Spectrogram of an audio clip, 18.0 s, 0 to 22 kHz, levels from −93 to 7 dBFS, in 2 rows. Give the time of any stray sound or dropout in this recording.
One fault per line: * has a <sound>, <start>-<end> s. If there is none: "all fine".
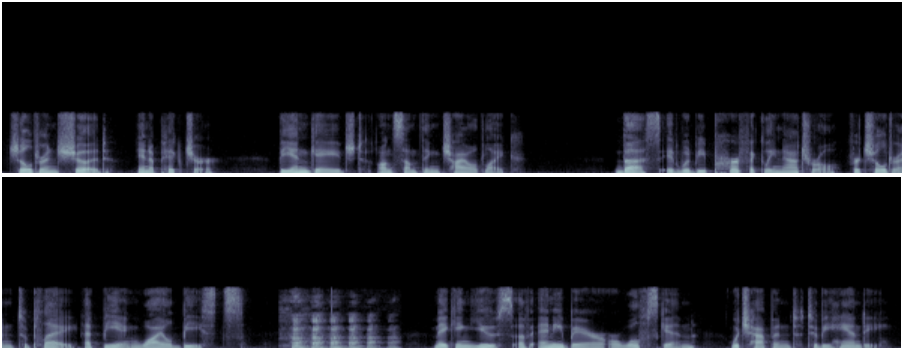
* has a laugh, 11.8-13.0 s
